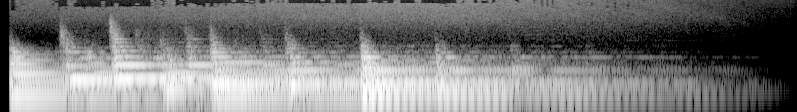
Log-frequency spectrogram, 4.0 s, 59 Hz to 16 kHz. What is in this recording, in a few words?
jingle; ジングル[シンセ系](7); シンセディレイ系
